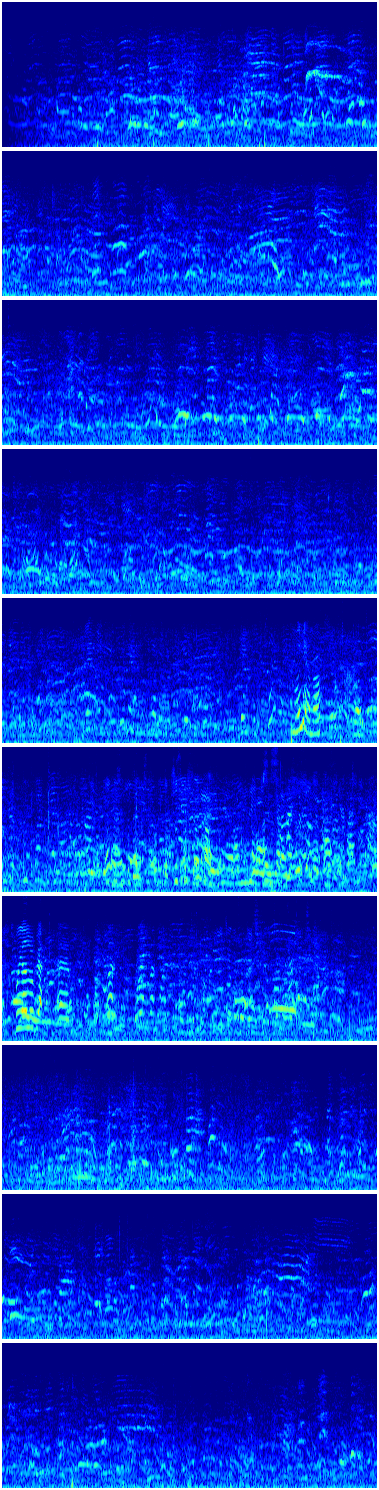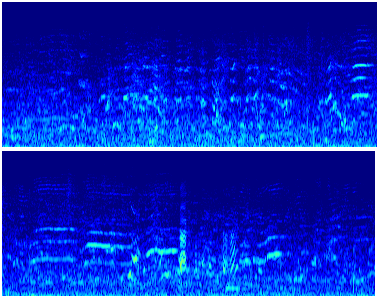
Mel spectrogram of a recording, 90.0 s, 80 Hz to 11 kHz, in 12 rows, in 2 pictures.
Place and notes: Poznan, Piatkowo, Sobieskiego housing complex - kindergarten
kids going crazy on a kindergarten playground. (roland r-07)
